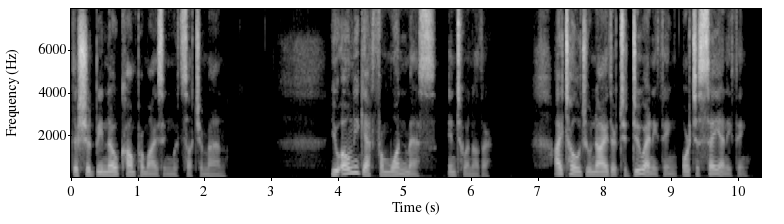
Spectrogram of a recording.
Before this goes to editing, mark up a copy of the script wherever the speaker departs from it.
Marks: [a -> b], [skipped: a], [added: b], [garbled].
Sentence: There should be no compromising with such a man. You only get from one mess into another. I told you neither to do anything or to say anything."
There should be no compromising with such a man. You only get from one mess into another. I told you neither to do anything or to say anything."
